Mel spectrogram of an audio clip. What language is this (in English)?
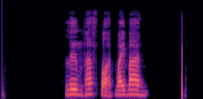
Thai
